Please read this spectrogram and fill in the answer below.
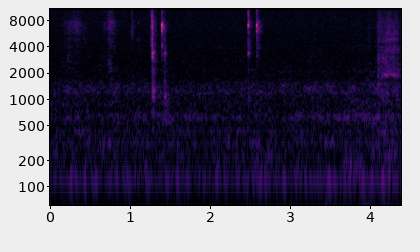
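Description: Near silence with faint computer mouse clicks: two quick double clicks about a second apart, as the presentation is advanced to the next slide.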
